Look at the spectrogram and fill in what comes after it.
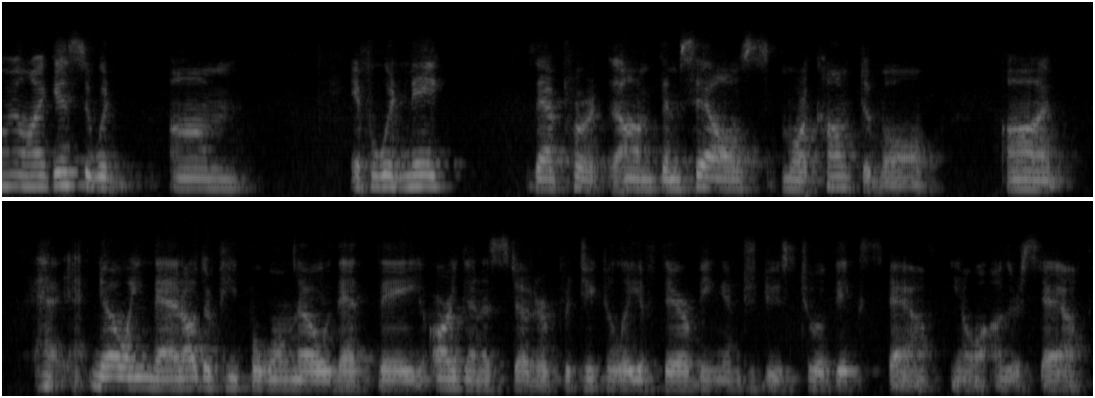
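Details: Adult woman speaking; normal fluent speech.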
